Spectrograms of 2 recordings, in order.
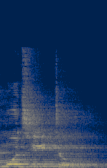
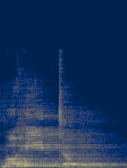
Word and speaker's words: mojito: It is often mispronounced as mojito. No, it's mojito. Mojito. The letter J is replaced by H.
